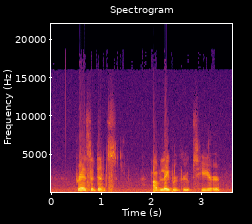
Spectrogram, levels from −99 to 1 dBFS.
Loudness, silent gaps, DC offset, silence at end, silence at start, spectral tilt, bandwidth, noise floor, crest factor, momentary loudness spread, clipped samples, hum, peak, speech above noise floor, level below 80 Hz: -13 LUFS; none; under 0.1%; 0 s; 0 s; -5.5 dB/octave; 15.5 kHz; -35 dBFS; 14 dB; 10 LU; under 0.1%; none; 0 dBFS; 23 dB; -44 dBFS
